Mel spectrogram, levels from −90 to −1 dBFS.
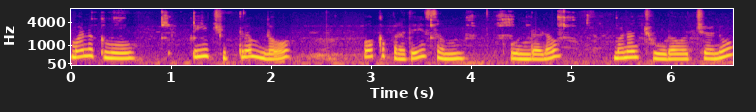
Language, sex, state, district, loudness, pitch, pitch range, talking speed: Telugu, female, Karnataka, Bellary, -11 LUFS, 275 Hz, 250-330 Hz, 70 wpm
